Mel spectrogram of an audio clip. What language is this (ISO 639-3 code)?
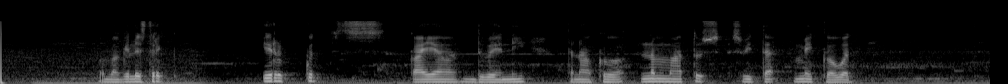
jav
